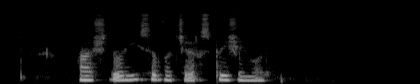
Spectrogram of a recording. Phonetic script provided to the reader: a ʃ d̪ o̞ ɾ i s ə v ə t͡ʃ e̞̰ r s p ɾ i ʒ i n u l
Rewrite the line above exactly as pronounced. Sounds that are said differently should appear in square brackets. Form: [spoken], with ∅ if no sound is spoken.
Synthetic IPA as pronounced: a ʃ d̪ o̞ ɾ i s ə v ə t͡ʃ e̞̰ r s p ɾ i ʒ i n u l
